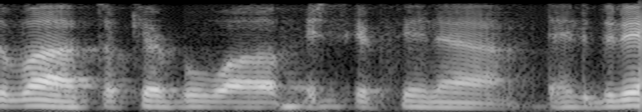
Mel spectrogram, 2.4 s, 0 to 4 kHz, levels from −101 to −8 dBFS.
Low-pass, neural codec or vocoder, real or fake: 3.6 kHz; codec, 16 kHz, 0.5 kbps, X-Codec, HuBERT features, trained on balanced general audio; fake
